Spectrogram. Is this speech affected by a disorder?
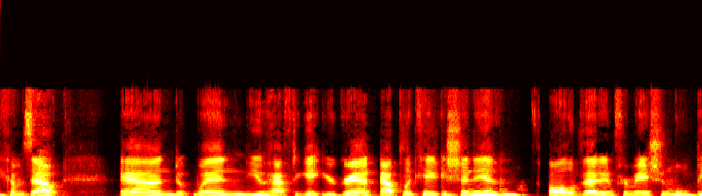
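No.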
